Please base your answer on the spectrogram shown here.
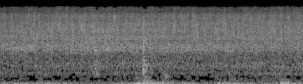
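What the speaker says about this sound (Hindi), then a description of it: "सब मसाला इसमें डाल के अच्छे से पूरा सूखने सब भुनेंगे" Tawa gosht, half a kilo of meat with masala, fries loudly and steadily on a hot tawa, a dense continuous sizzle with stirring, close and alone without any talk.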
